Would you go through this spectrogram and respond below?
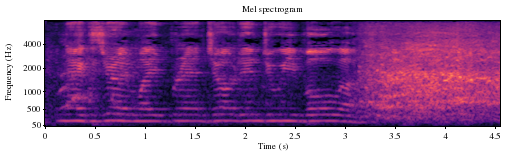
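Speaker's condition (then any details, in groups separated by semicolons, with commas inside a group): ALS; pseudobulbar affect, involuntary crying or laughing; diagnosed about seven months ago, declining over past year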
